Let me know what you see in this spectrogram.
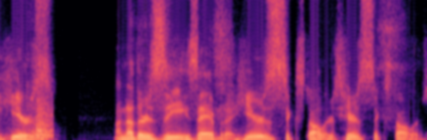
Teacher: the z goes straight into the s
